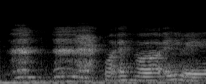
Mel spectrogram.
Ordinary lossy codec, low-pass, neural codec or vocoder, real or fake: none; 7.2 kHz; none; real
